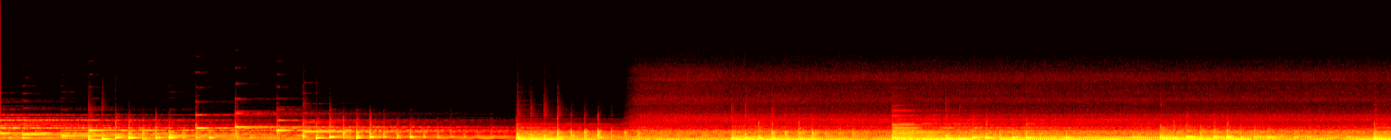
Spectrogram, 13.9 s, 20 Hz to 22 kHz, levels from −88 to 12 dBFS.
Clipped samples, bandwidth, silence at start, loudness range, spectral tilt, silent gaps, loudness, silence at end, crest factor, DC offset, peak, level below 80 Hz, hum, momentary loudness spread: under 0.1%; 6.8 kHz; 0 s; 5 LU; -9 dB/octave; none; -17 LUFS; 0 s; 16 dB; under 0.1%; 0 dBFS; -44 dBFS; none; 10 LU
